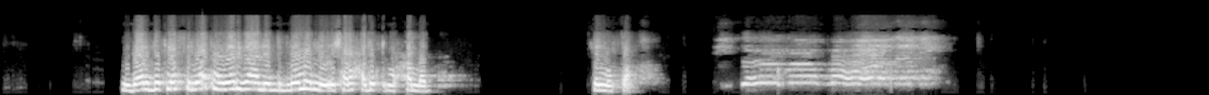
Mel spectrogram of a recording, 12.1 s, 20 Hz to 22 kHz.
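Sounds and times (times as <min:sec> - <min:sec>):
person holding a drawn-out vocal sound: 0:07.2 - 0:09.4.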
